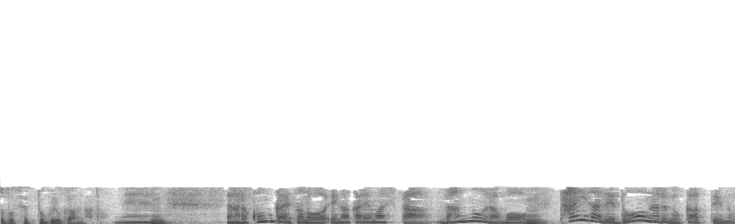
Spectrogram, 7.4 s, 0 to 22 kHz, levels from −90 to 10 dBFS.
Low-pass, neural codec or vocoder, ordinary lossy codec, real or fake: 3.6 kHz; none; MP3, 16 kbps; real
